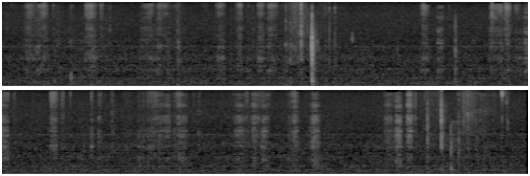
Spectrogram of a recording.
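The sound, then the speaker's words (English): A pen writes on paper during a solo tabletop roleplaying game session, a faint, steady scratching of strokes and small taps running throughout, with no talk over it. “I will write it down now.”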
